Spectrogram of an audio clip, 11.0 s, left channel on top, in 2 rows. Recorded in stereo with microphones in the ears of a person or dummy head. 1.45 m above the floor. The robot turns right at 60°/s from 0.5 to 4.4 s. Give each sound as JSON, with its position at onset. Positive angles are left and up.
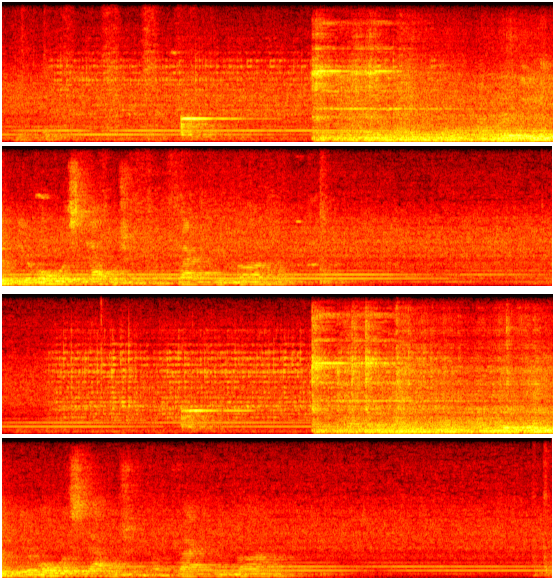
{"t": 1.8, "sound": "a piano", "azimuth_deg": 145, "distance_m": 2.0}
{"t": 3.1, "sound": "a bell", "azimuth_deg": -125, "distance_m": 1.7}
{"t": 4.8, "sound": "a man speaking", "side_deg": 75, "distance_m": 2.5}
